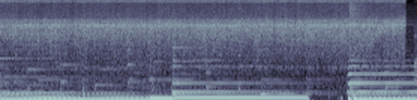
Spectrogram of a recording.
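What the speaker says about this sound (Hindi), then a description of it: "इसके बाद हमने इसके अंदर टमाटर का पेस्ट डाल लेना है और उसको भी गरम कर देना है।" Tomato paste frying in a hot pan while cooking bhuna kofta, a steady sizzle with stirring beneath sustained tonal background music.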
